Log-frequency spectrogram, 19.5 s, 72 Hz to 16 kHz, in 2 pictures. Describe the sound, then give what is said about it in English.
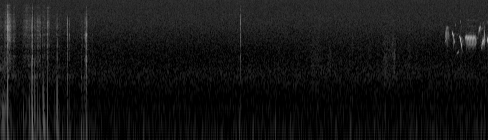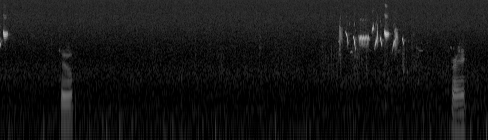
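A sage sparrow sings two brief, high chirping phrases separated by a long quiet stretch. Faint rustling, a few soft clicks and a burst of handling noise at the start surround the song. “Sage Sparrow number 5.”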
